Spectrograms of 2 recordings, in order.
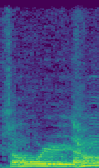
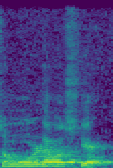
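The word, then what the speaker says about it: ಸಮೂಢಮಸ್ಯ: ನಾವು ಅದು ಒಂದೇ ಆಗ ಸಮೂಡಮಸ್ಯ ಸಮೂಂ ಅಲ್ಲ ಸಮೂಡಂ ಅಲ್ಲ ಸಮೂಡಮಸ್ಯ ಮತ್ತು ಒಟ್ಟು ಮಣಿ ಒಂದೇ ಅಕ್ಷರವಾಗಿ ಹೇಳಿದೆ ನಾವು ಇದು ಅದರ ಕರೆಕ್ಟ್ ಪ್ರೊನೌನ್ಸಿಷನ್ ಇದೆಲ್ಲ ವೇದವ್ಯದ ತಗಲ್ಲ ಅದಕ್ಕೆ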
